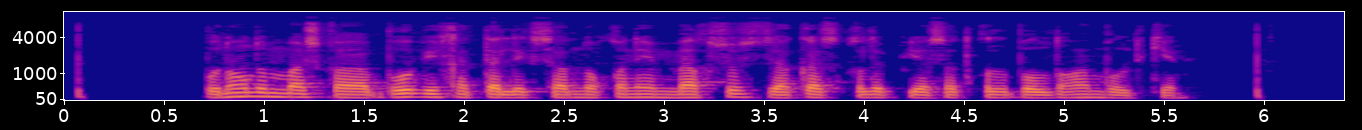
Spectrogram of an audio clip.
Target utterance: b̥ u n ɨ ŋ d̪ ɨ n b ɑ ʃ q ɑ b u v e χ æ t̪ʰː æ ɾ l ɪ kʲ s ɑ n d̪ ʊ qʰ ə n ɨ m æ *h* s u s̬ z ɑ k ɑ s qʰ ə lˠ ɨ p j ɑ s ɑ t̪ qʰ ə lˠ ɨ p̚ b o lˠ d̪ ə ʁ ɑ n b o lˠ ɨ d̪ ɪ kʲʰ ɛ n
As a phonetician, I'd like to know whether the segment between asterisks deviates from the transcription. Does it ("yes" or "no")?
yes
